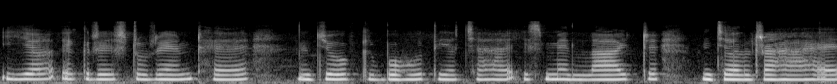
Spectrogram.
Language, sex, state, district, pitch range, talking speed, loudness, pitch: Hindi, female, Jharkhand, Palamu, 225-240 Hz, 105 wpm, -15 LUFS, 230 Hz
